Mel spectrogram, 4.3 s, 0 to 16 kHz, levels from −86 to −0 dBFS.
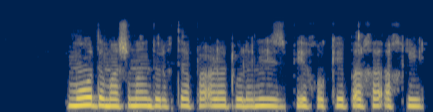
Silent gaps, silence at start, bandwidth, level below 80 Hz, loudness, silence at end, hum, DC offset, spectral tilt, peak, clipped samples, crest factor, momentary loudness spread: none; 0.7 s; 7.2 kHz; -58 dBFS; -18 LUFS; 0.1 s; none; under 0.1%; -7.5 dB/octave; -2 dBFS; under 0.1%; 16 dB; 9 LU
